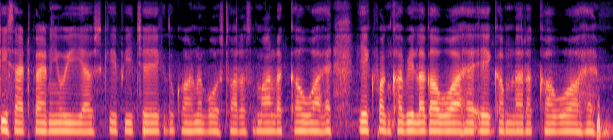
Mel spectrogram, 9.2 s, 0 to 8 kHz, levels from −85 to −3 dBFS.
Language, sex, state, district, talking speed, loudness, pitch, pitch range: Hindi, male, Uttar Pradesh, Shamli, 170 wpm, -19 LUFS, 135 Hz, 130-135 Hz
